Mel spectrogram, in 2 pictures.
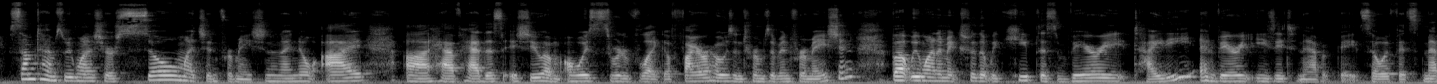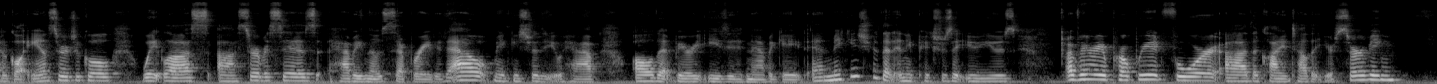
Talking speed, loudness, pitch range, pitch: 190 wpm, -23 LUFS, 135-170 Hz, 145 Hz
